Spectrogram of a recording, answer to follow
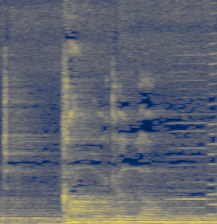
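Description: Karaoke playback of a German schlager ballad: a low male voice holds one long sung note over the accompaniment.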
